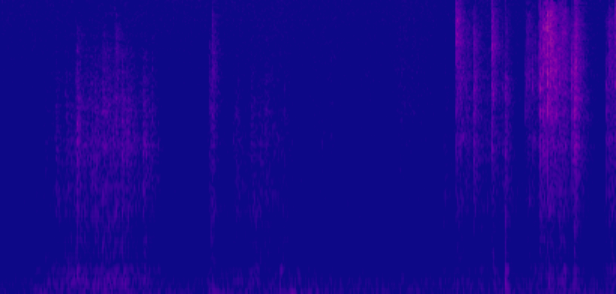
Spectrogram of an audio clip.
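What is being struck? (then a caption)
Wooden abacus with wooden beads on metal rods. Fingertips rapidly push colored wooden beads along the metal rods of a wooden abacus, producing dense, bright wooden clacking in quick bursts. A sharp single click sounds partway through before a final flurry of clattering beads, all over a steady low hum.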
